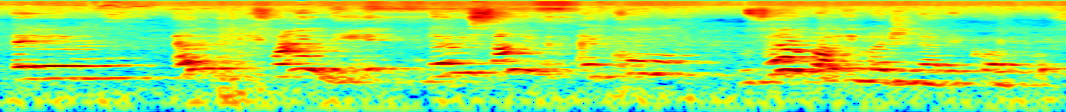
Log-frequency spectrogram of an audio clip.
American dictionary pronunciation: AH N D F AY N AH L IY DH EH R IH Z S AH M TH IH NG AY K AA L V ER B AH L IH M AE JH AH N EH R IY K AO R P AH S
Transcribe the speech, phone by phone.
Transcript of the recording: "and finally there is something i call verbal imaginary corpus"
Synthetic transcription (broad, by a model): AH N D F AY N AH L IY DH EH R IH Z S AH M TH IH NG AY K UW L V ER B AH L IH M AE JH AH N EH R IY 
